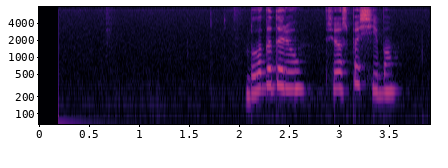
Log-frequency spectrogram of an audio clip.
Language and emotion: Russian, positive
